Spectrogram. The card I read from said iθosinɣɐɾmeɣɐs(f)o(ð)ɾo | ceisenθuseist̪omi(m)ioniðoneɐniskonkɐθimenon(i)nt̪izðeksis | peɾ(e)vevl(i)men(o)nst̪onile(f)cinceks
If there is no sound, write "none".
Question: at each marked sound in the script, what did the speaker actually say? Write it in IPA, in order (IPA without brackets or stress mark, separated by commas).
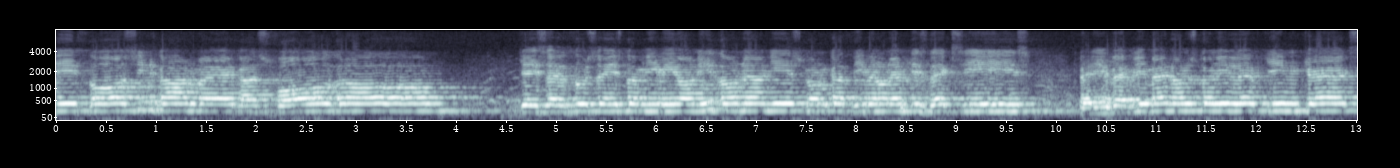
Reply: f, ð, m, e, i, i, o, f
